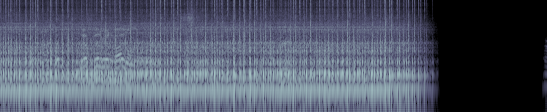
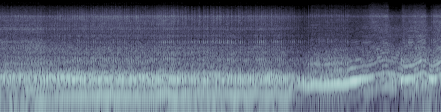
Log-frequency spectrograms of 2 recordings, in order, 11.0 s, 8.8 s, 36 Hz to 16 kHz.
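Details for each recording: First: Banshee twin two-stroke ATV idles with an uneven, stumbling beat; misfire from the carburetor needle clip left in the wrong position after fitting smaller main jets for winter, after plug caps and coil ruled out, compression near 150 psi. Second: Yamaha Banshee two-stroke twin ATV after carb needles were moved back to the middle position: steady buzzing drone, then clean revs with no stumbling; misfire gone, it was running lean on a cool night.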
